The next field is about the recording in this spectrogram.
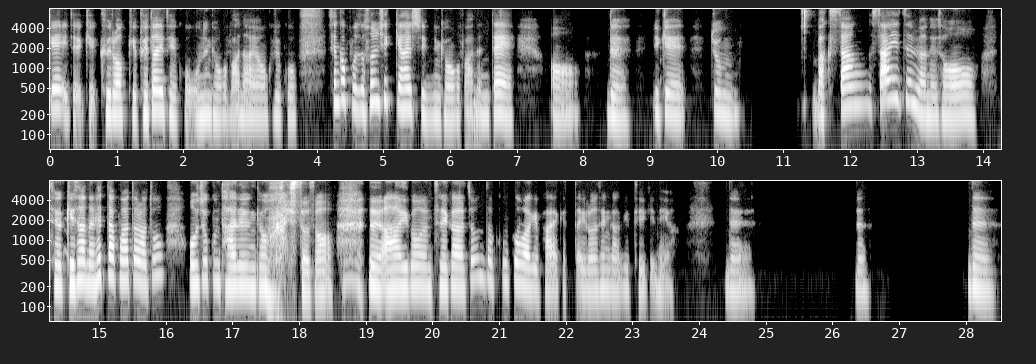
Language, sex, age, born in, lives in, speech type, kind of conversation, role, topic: Korean, female, 40-44, South Korea, United States, conversation, advice, user, 온라인 쇼핑에서 믿을 만한 제품을 어떻게 찾을 수 있을까요?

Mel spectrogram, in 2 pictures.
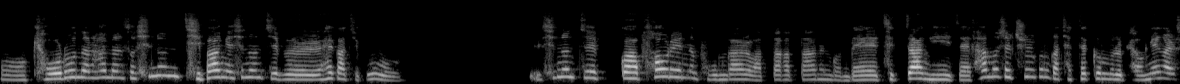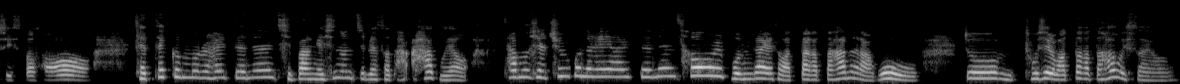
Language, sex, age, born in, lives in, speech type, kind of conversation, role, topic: Korean, female, 25-29, South Korea, United States, conversation, unstructured, none, 평생 한 도시에서만 사는 것과 여러 도시를 옮겨 다니며 사는 것 중 어떤 삶을 선택하시겠습니까?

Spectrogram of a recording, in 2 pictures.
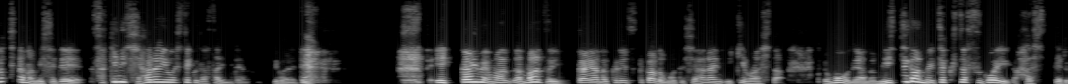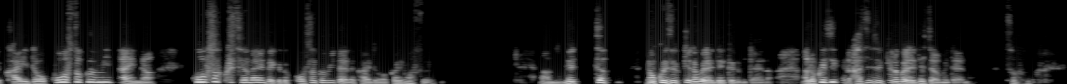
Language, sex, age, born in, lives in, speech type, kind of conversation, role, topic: Japanese, female, 40-44, Japan, Japan, conversation, unstructured, none, 失敗から学んだことは何ですか？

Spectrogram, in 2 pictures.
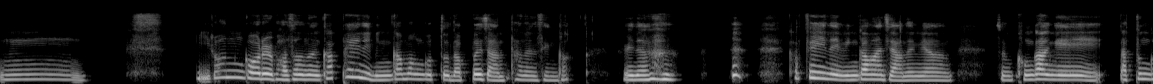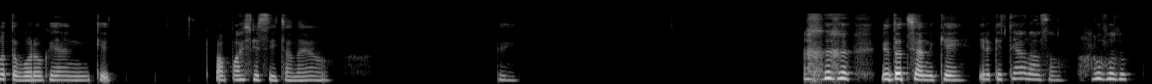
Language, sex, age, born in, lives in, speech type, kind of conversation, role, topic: Korean, female, 20-24, South Korea, United States, conversation, unstructured, none, 커피와 차 중 어떤 음료를 더 좋아하시나요?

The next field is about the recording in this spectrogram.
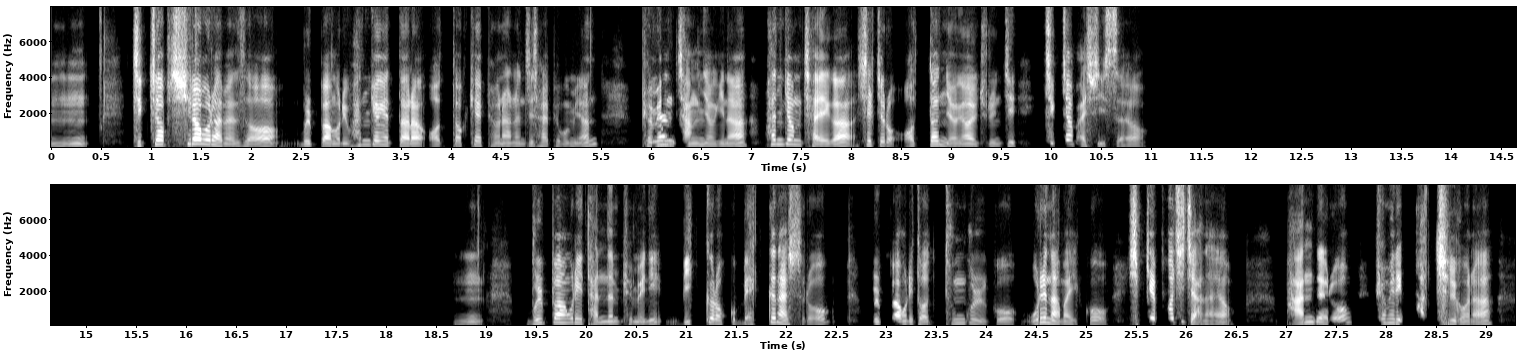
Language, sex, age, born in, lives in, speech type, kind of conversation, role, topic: Korean, male, 50-54, South Korea, South Korea, read, expert-assistant, expert, 물방울은 왜 둥근 모양일까요?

